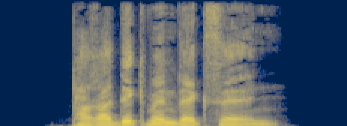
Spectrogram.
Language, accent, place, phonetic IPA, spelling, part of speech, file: German, Germany, Berlin, [paʁaˈdɪɡmənˌvɛksl̩n], Paradigmenwechseln, noun, De-Paradigmenwechseln.ogg
- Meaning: dative plural of Paradigmenwechsel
